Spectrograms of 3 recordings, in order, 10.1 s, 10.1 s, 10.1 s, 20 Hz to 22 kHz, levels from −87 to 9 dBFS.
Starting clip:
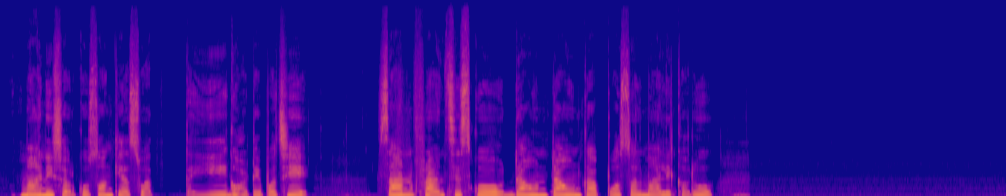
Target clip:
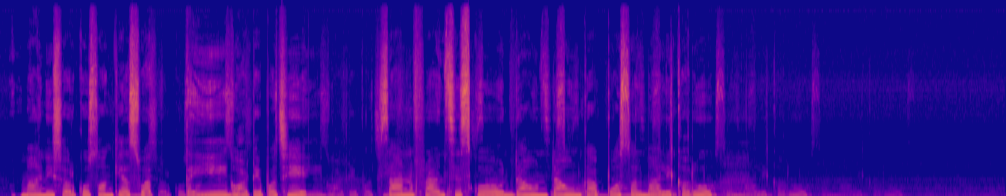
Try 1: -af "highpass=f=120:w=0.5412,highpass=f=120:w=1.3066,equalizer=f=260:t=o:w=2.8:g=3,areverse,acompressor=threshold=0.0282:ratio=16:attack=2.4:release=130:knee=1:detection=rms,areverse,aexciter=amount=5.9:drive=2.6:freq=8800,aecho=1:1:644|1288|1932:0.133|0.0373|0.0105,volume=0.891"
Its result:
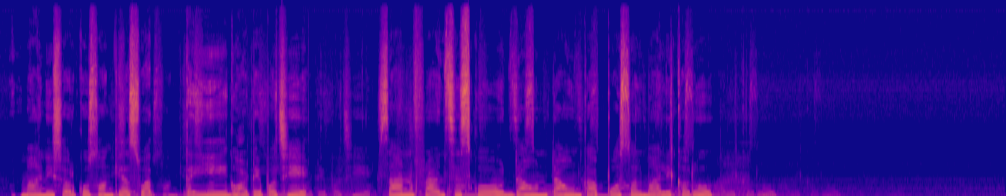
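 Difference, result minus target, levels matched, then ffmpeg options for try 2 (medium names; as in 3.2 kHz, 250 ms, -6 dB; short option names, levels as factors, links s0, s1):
echo 311 ms early
-af "highpass=f=120:w=0.5412,highpass=f=120:w=1.3066,equalizer=f=260:t=o:w=2.8:g=3,areverse,acompressor=threshold=0.0282:ratio=16:attack=2.4:release=130:knee=1:detection=rms,areverse,aexciter=amount=5.9:drive=2.6:freq=8800,aecho=1:1:955|1910|2865:0.133|0.0373|0.0105,volume=0.891"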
